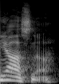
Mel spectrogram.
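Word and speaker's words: Jasnah: who I always pronounced jazna because it's a j if it was going to be a y if you're gonna pronounce it with a y spell it with a Y anyway that's just me so that was my number 12.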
